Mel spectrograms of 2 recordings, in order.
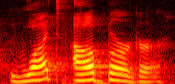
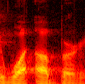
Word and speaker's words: Whataburger: he said you know whataburger i'm like yeah now we might go eight hours what a burger that that's clearly not from texas you don't say what a burger it's whataburger whataburger i'm sorry i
